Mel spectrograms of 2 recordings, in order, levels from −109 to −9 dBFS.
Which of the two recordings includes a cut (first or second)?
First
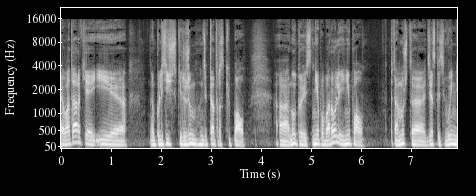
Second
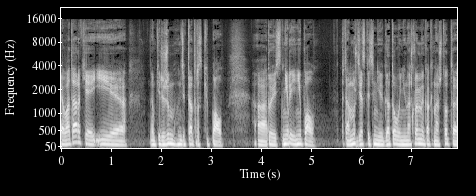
second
